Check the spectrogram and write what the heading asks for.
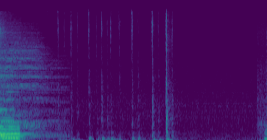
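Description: Guitar music dies away in the first second, followed by a run of irregular, separate clicks of typing on a computer keyboard.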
